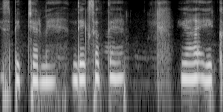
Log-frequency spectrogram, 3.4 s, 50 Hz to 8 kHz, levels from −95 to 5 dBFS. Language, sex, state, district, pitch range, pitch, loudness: Hindi, female, Bihar, Kaimur, 215-235 Hz, 225 Hz, -17 LUFS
